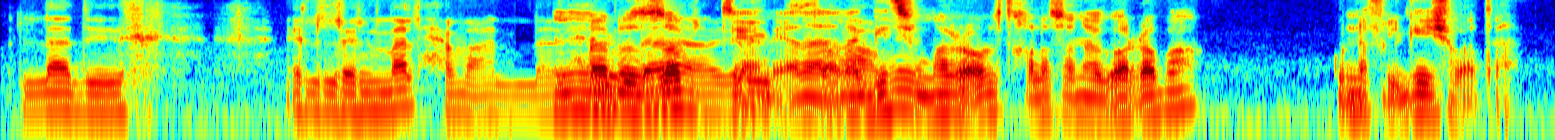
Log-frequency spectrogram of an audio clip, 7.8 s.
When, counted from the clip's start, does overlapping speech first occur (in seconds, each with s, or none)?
2.8 s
